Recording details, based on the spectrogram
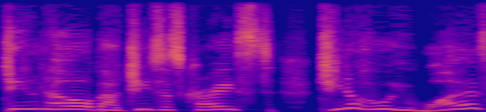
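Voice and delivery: put-on excited, eager voice. Retelling how her husband would ask her about jesus, imitating excited asking. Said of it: "so excited".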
